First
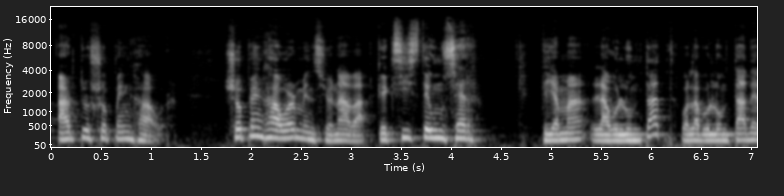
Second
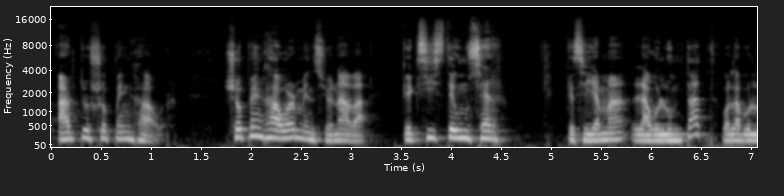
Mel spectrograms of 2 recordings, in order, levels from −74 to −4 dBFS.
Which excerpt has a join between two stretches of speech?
first; 2 cuts; at 3.2 s, 4.9 s

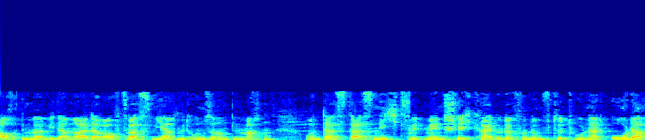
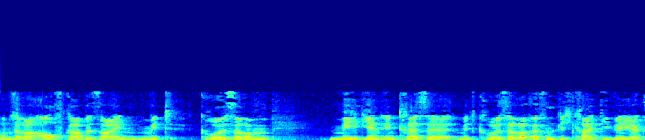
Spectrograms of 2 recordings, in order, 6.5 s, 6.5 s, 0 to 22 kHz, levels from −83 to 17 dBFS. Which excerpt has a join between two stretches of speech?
first; 4 cuts; at 1.3 s, 1.7 s, 2.3 s, 4.1 s

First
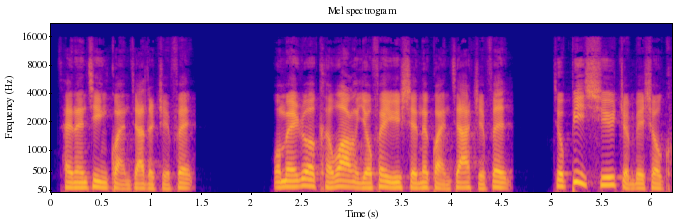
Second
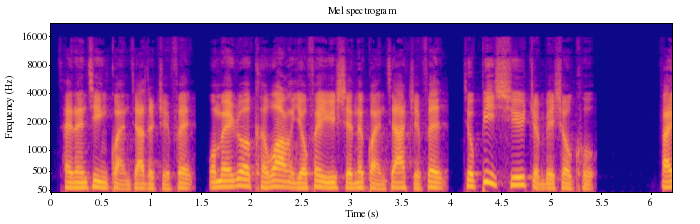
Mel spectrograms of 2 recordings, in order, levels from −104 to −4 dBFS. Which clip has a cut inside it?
second; 2 cuts; at 1.5 s, 4.0 s

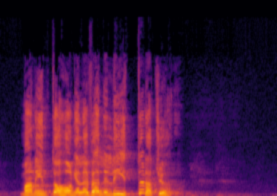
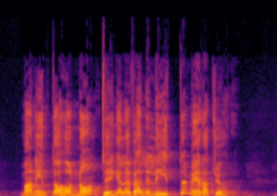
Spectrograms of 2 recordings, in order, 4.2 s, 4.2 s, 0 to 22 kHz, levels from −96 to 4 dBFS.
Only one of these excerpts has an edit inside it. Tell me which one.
first; 2 cuts; at 1.1 s, 2.2 s

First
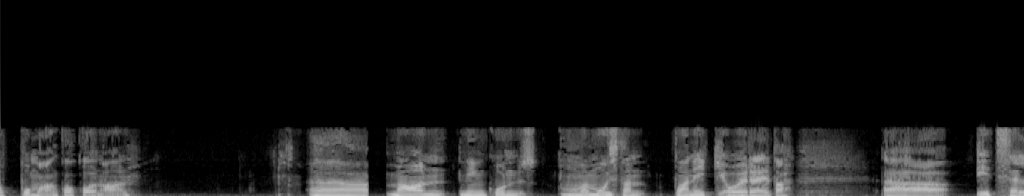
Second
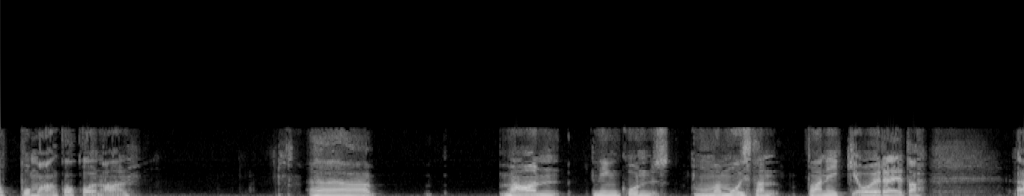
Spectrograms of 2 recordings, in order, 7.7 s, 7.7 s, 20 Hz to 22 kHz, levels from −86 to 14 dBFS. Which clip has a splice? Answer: first; 2 cuts; at 2.8 s, 3.4 s

